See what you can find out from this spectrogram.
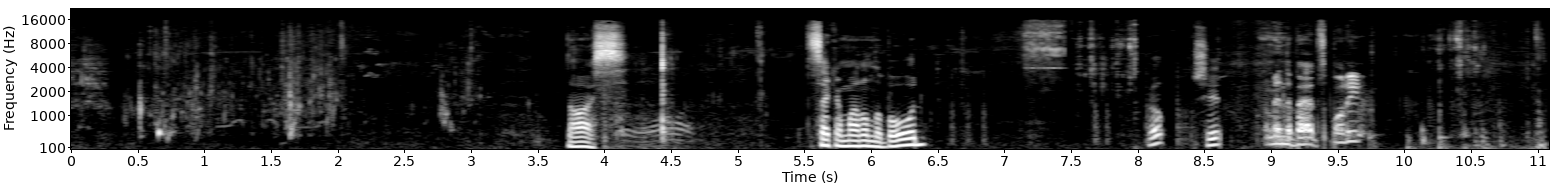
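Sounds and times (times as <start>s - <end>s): water splashing and trickling: 0.0s - 5.2s
short sharp splashes: 0.4s - 2.2s.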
